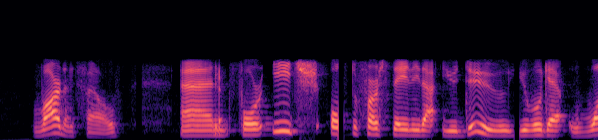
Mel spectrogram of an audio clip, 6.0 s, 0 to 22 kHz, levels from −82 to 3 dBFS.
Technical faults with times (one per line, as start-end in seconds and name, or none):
1.36-1.42 packet loss filled with silence
3.38-3.44 packet loss filled with silence
5.14-5.20 packet loss filled with silence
